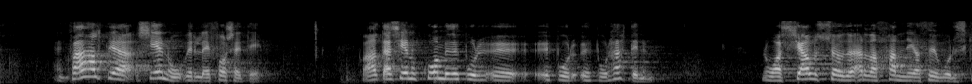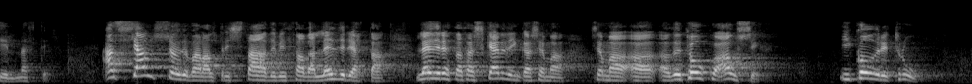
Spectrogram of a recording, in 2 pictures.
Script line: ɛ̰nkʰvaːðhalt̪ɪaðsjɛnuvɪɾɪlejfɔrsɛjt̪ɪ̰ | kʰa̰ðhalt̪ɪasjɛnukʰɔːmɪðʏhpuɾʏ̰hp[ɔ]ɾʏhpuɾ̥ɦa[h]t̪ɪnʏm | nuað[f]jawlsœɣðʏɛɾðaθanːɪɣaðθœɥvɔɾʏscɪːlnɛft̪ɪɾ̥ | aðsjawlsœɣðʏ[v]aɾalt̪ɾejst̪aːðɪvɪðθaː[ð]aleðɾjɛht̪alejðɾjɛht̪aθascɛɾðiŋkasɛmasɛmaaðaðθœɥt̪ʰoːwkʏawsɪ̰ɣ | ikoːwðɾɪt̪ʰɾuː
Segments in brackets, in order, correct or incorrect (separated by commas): incorrect, correct, incorrect, correct, correct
